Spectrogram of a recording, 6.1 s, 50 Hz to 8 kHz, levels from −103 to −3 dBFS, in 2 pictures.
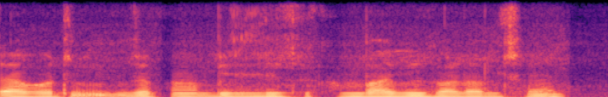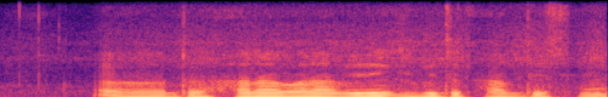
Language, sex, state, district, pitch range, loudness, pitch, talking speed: Maithili, male, Bihar, Begusarai, 135-140 Hz, -17 LUFS, 135 Hz, 150 wpm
